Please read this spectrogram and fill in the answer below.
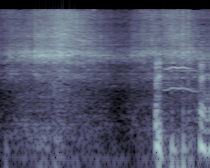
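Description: K'nex roller coaster car rolling along the plastic track, an even rushing noise that swells and then fades over about a second. Laughter starts near the end.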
